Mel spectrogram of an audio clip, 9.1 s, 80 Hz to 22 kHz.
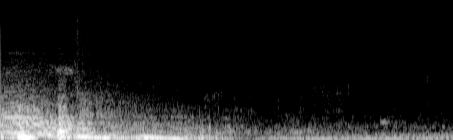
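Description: V8 muscle-car engines revving hard, the revs climbing and then falling away over the first few seconds. From about halfway a V8 idles steadily, heard from inside the car's cabin.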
